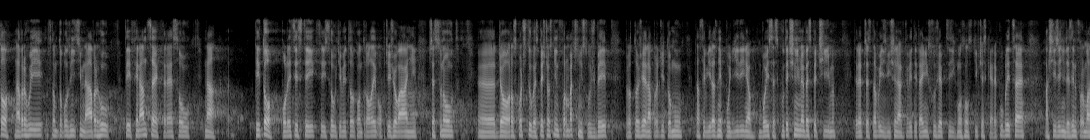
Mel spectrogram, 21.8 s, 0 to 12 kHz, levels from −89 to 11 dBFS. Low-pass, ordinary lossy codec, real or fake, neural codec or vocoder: 7.2 kHz; Opus, 64 kbps; fake; codec, 16 kHz, 8 kbps, FunCodec, trained on LibriTTS, 25 frames a second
